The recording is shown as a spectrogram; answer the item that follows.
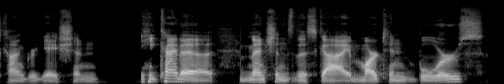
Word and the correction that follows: Boos: Am I saying that right? Martin Boos.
